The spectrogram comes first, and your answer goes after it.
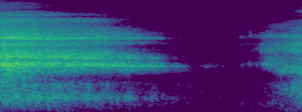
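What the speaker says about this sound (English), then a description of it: "take a big deep breath" A deep, breathy inhale and exhale, close and clear, rises to full strength, fades into a brief pause, then resumes as another breath begins.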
